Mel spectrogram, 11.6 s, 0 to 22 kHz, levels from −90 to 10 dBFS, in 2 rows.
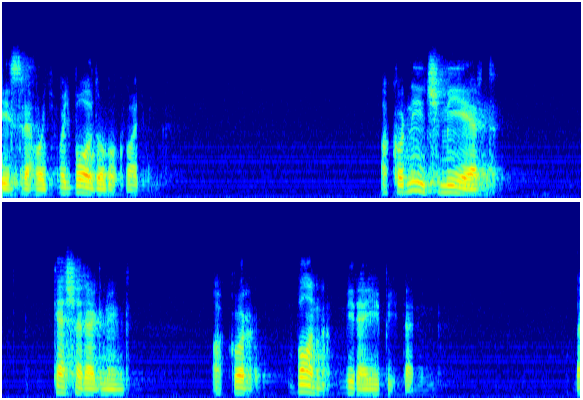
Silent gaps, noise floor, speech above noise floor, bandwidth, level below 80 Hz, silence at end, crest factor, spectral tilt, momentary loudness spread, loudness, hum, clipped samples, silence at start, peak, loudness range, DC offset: none; -72 dBFS; 44 dB; 7.8 kHz; -72 dBFS; 0 s; 20 dB; -6 dB/octave; 15 LU; -28 LUFS; none; under 0.1%; 0 s; -10 dBFS; 4 LU; under 0.1%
